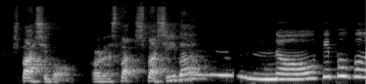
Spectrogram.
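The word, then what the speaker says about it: спасибо: a certain way like you can't just say spasiba has to be like spasibo or spba no people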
